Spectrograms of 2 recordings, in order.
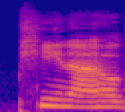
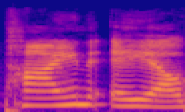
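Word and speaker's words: pineal: to Ayahuasca oh okay penile gland well it's spelled like Pine Al gland yeah how do you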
